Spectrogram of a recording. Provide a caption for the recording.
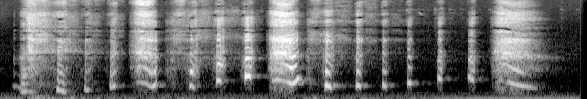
Girl laughing and gasping
some laughter i recorded of myself with the pitch and treble raised
girl, happy, laughing, laughter, woman, chuckle, giggle, laugh, giggling, female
